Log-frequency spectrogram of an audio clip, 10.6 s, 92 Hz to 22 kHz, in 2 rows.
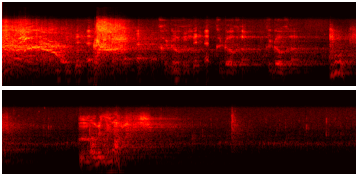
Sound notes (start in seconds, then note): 0.1 yelling; 0.8 laughing; 3.5 speaking in a foreign language; 6.5 grunting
